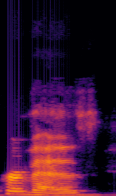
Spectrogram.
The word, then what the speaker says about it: Pervez: Ambreen how do you say your last name purpose yeah promise you that's okay amberyan Pervez is going to be teaching you about how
